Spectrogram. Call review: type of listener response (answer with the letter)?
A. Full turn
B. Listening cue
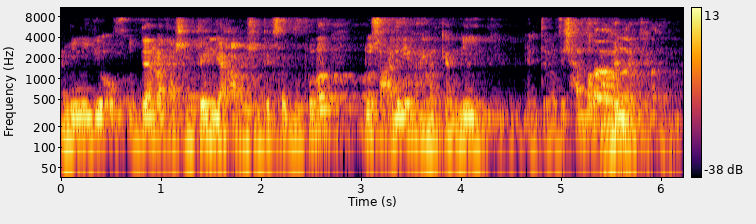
A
